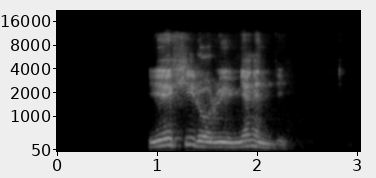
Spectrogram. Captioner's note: tibetan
